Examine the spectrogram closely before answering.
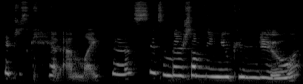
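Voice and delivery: high, breaking into whisper; tearful plea. A narrator's reading. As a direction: plead through tears in a small high voice. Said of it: "Huge tears rolled down Lindy's face".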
